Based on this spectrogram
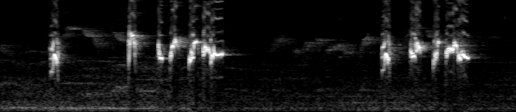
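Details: Red-whiskered bulbul morning contest song for bird training: a single sharp note, then a quick run of four or five fluty notes, repeated after a two-second pause, with faint high whistles from another bird.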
